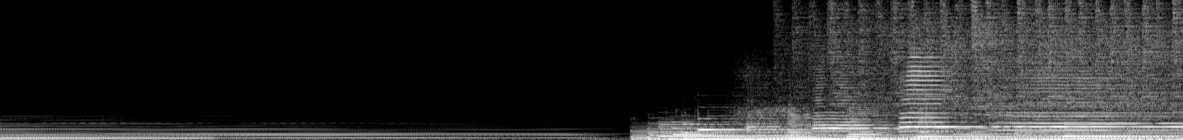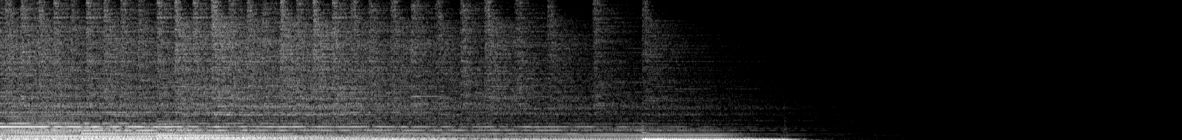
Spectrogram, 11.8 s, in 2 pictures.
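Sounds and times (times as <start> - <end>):
instrumental music in A flat: 2.9 - 10.0.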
